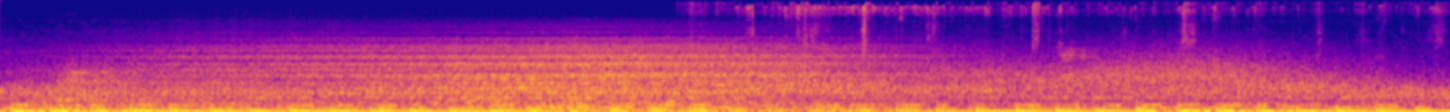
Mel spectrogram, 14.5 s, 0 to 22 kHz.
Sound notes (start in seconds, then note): 6.8 footsteps crunching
